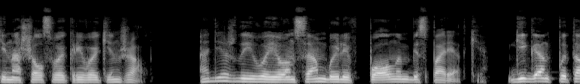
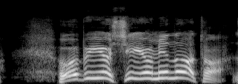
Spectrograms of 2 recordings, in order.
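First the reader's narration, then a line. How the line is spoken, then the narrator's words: Shrieking scream. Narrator (Russian): завопил он на грани визга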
